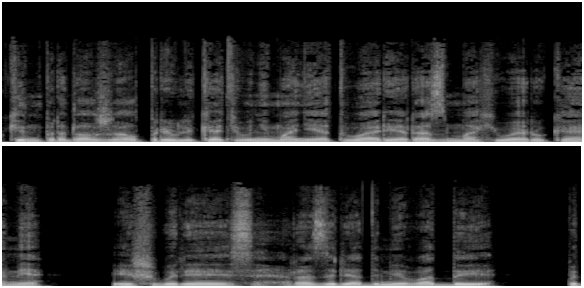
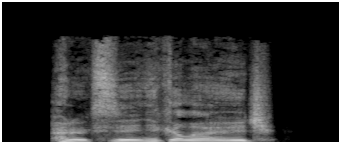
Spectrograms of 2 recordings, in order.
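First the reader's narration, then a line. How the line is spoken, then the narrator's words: Shout. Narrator (Russian): крикнул мне Григорий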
